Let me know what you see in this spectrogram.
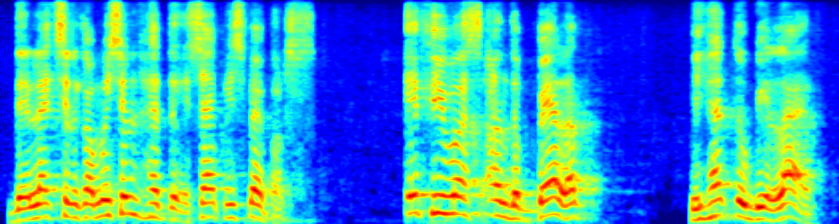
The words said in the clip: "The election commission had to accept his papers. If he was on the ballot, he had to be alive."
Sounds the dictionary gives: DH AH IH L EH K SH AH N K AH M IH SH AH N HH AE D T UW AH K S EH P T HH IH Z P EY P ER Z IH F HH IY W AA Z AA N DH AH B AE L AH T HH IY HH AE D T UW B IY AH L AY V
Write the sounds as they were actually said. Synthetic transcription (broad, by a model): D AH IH L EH K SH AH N K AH M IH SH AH N HH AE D T UW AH S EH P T HH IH S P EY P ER S IH F HH IY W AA S AA N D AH B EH L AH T HH IY HH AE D T UW B IY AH L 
